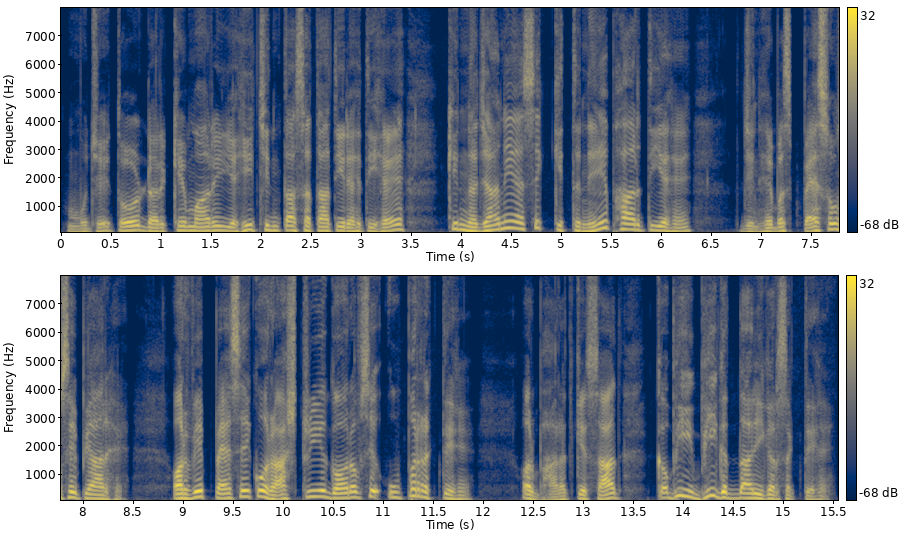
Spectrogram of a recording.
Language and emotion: Hindi, fearful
